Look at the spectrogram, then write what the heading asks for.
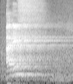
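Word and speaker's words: ا: আপনারা আবার লক্ষ্য করুন আলিফ আলিফ আলিফ আমি যখন আলিফটা উচ্চারণ করছিলাম তখন আমার উপরের দাগ নিচের ঠোঁটের পেটে এসে সর্বশেষ লাগতে ছিল যেমন আ লিফ আ লিফ সবাই আমার সাথে একসাথে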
